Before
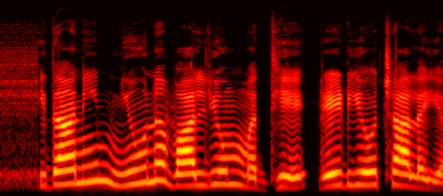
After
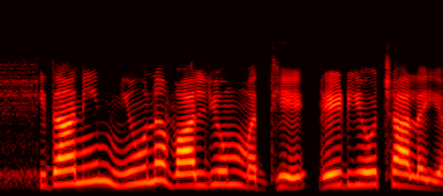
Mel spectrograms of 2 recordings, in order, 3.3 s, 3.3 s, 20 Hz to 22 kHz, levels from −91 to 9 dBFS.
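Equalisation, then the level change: Savitzky-Golay filter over 15 samples; -8.0 dB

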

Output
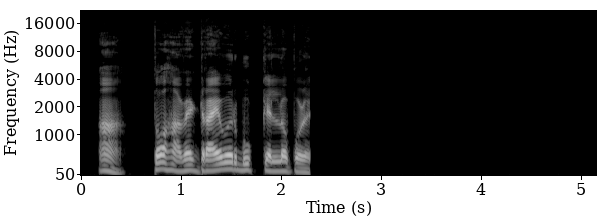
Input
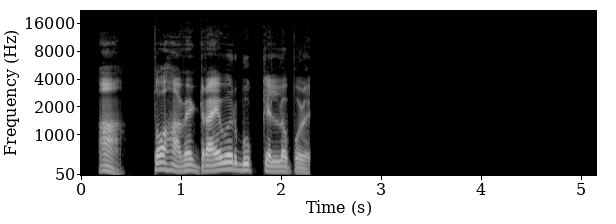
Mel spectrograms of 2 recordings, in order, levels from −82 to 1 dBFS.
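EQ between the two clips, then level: peaking EQ 9.1 kHz -4.5 dB 0.55 oct; static phaser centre 900 Hz, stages 6; 0.0 dB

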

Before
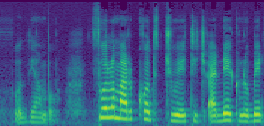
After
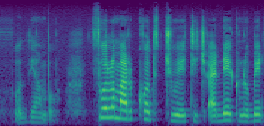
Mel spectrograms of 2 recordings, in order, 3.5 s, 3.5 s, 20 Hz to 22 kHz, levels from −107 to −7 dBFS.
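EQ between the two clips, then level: band-pass filter 5.9 kHz, Q 0.67; +5.5 dB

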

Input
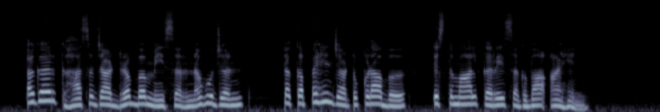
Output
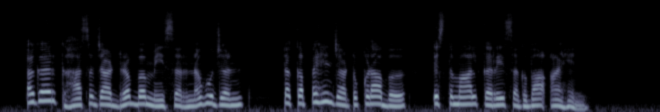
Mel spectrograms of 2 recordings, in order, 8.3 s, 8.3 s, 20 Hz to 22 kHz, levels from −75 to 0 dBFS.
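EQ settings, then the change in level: dynamic bell 1.3 kHz, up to -4 dB, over -42 dBFS, Q 2.8; -1.5 dB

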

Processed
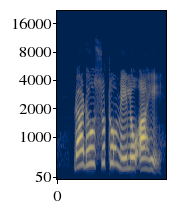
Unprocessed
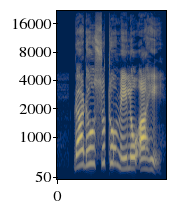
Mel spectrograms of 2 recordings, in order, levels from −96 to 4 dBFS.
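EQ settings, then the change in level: low-pass 1.1 kHz 12 dB/octave; +2.0 dB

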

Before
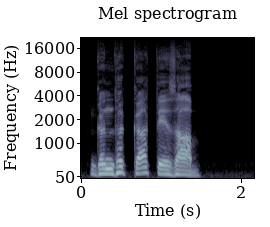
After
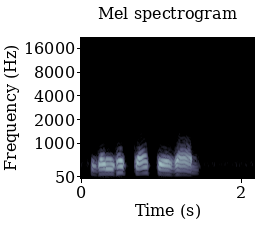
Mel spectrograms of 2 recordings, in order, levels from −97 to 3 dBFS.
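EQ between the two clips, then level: high-pass 380 Hz 24 dB/octave; steep low-pass 550 Hz 48 dB/octave; +2.0 dB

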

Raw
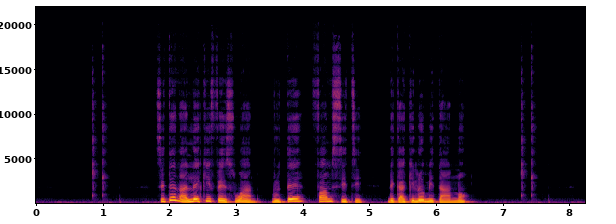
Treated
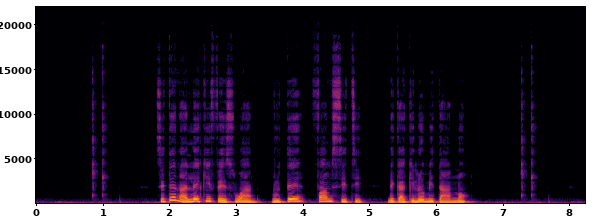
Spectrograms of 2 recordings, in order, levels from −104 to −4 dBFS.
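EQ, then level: dynamic bell 360 Hz, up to -6 dB, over -37 dBFS, Q 1.5; 0.0 dB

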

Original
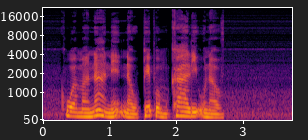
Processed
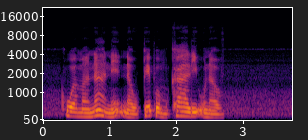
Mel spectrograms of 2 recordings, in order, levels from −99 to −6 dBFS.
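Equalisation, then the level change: band-pass 340–3100 Hz; peaking EQ 1.5 kHz -8.5 dB 2.1 oct; 0.0 dB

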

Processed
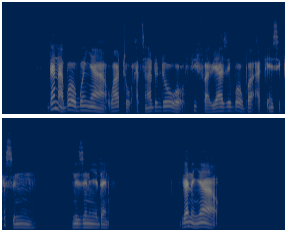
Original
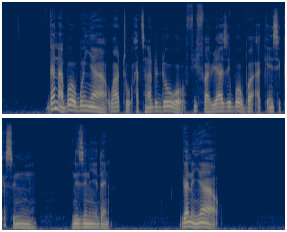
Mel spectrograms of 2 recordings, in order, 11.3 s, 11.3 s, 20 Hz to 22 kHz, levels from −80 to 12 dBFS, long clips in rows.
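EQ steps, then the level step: band-pass filter 2.1 kHz, Q 7.4; +7.5 dB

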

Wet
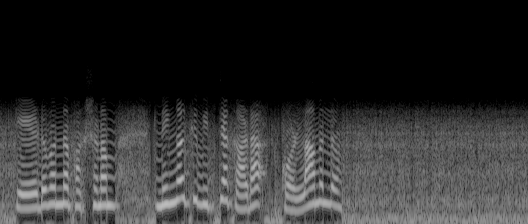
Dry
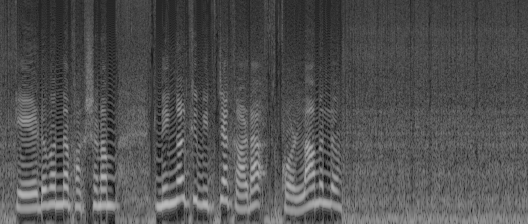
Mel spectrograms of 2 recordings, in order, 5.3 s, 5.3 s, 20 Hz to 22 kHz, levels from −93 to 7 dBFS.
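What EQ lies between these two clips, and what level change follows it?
inverse Chebyshev low-pass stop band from 4.4 kHz, stop band 40 dB; 0.0 dB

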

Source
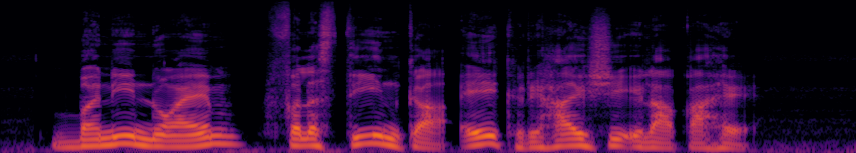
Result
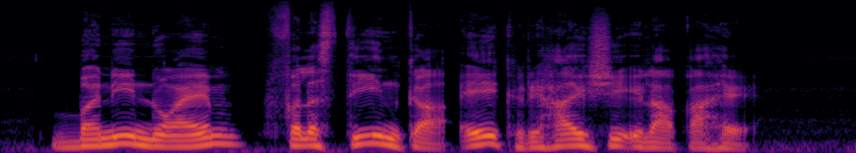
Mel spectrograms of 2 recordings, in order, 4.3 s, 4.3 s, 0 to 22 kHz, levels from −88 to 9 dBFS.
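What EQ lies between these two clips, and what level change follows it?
high-pass 43 Hz; dynamic bell 990 Hz, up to -6 dB, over -48 dBFS, Q 2.3; 0.0 dB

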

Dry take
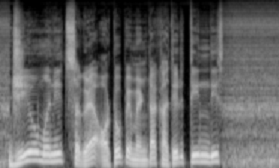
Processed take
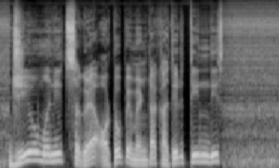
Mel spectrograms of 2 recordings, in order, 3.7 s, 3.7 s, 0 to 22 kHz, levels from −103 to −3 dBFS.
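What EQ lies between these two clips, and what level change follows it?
pre-emphasis filter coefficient 0.8; peaking EQ 1.9 kHz -9 dB 0.79 oct; +7.0 dB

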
